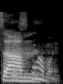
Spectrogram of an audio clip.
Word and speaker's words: Samhain: Samhain is the Celtic harvest festival. And did I say that right? – Samhain. Yeah. It's Samhain.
